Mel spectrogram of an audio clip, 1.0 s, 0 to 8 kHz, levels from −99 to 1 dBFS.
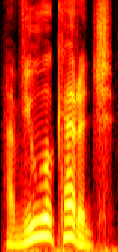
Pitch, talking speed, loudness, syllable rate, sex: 130 Hz, 240 wpm, -15 LUFS, 6.9 syllables/s, male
